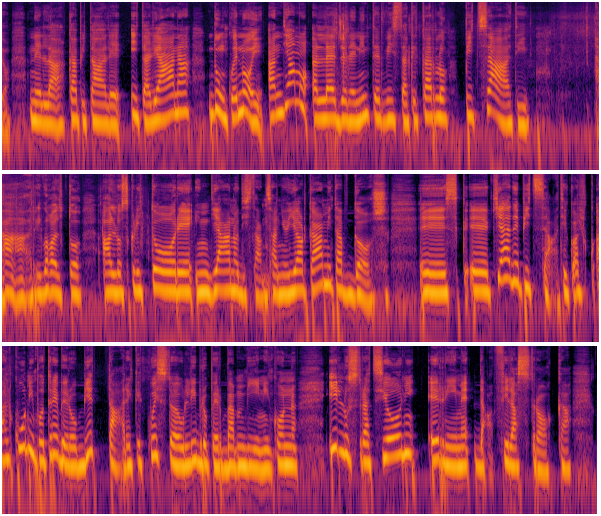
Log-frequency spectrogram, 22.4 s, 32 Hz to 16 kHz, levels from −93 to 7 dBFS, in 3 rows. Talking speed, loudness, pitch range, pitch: 120 wpm, -18 LUFS, 185-230 Hz, 205 Hz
